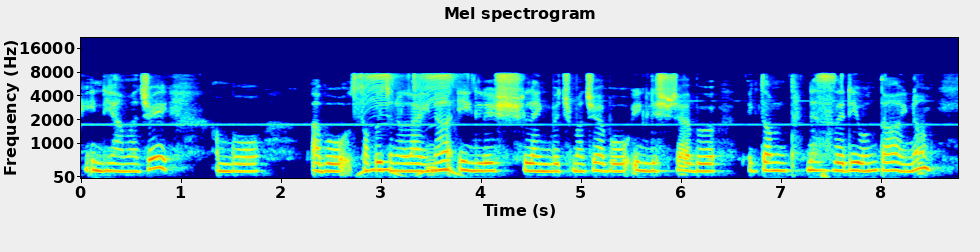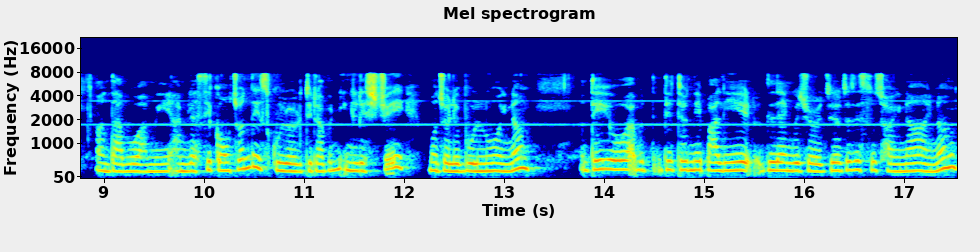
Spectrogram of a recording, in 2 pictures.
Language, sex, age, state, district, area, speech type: Nepali, female, 18-30, West Bengal, Jalpaiguri, urban, spontaneous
